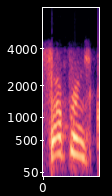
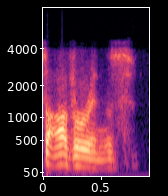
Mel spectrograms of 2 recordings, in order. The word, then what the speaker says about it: Suffern: Um, most of them mispronounce the name of it. They think it's called Sovereign's clove, which is sort of ironic.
